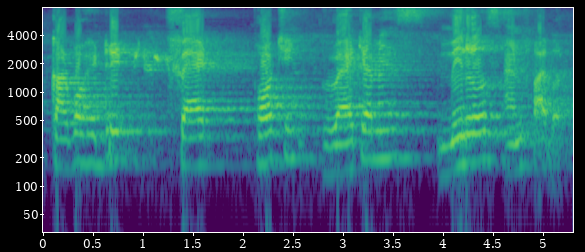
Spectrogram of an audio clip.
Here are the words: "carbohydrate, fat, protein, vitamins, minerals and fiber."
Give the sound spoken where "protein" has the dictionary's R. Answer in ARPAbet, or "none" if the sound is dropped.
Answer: none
